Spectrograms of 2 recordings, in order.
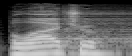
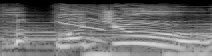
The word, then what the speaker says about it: плачу: Плачу. Чё? Зачем ты плачешь? Не, не туда ударение поставил. Плачу, вот.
